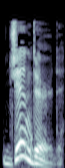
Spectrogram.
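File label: "gendered", British English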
